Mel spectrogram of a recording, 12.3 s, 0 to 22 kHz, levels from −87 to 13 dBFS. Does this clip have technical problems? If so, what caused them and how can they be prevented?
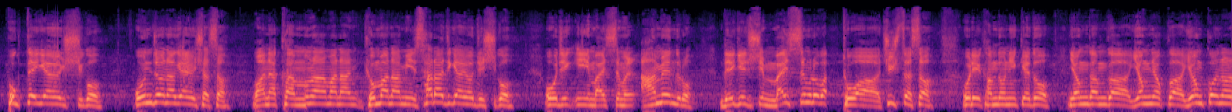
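Yes, there's damaged data in a compressed stream: short glitchy blips at 3.04 s and 8.25–8.27 s, where corrupted frames throw the decoder off sync. Keep checksummed transfers and error-checked storage to prevent it.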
